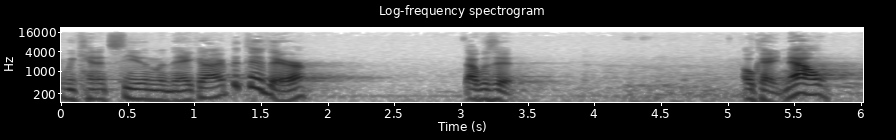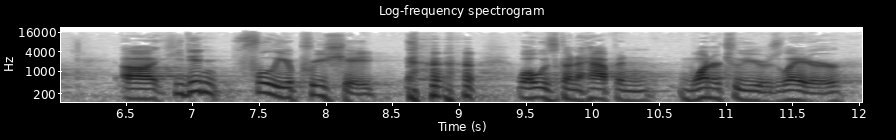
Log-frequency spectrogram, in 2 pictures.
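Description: An older man giving a physics lecture to an audience, telling stories with dry humor and lively demonstrations. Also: medium pitch. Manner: animated storytelling with dry humor. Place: large lecture hall. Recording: long hall reverb.

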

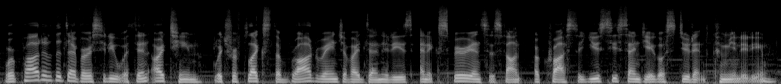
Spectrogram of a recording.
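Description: A man giving a measured, informative scripted presentation about his team. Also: mid-range voice, gravelly, a little mellow, faint music behind. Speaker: team member.

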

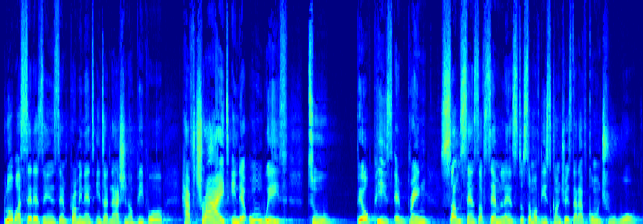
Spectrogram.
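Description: Slow Liberian woman lecturing in a hall. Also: mid-range voice, lively intonation. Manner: slow, deliberate, emphatic. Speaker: guest speaker. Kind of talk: public lecture. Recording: long reverb of a lecture hall.

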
